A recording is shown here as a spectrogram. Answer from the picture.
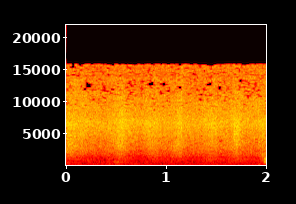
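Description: Small dried anchovies glazed in oil and grain syrup sizzling over low-medium heat in a nonstick frying pan, with a wooden spatula stirring and scraping them: a soft, steady hiss with faint light clicks.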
